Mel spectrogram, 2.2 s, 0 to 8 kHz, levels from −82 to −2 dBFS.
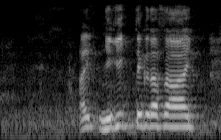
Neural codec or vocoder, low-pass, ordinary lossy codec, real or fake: codec, 16 kHz, 16 kbps, FunCodec, trained on LibriTTS, 50 frames a second; 7.2 kHz; none; fake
